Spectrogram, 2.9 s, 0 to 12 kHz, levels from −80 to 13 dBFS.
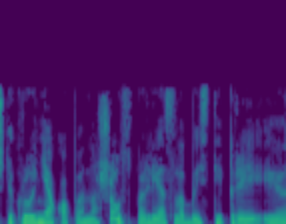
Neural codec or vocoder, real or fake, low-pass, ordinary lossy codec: codec, 16 kHz, 4 kbps, X-Codec, HuBERT features, trained on balanced general audio; fake; 7.2 kHz; MP3, 32 kbps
